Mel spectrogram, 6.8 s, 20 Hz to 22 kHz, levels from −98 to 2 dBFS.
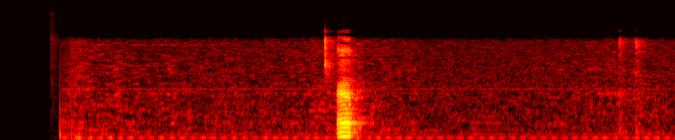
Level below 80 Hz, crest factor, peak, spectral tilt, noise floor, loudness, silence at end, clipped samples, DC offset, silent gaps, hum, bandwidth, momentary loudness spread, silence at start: -72 dBFS; 30 dB; -6 dBFS; -5 dB/octave; -62 dBFS; -27 LUFS; 0.35 s; under 0.1%; under 0.1%; none; 50 Hz at -65 dBFS; 9.4 kHz; 31 LU; 3.25 s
